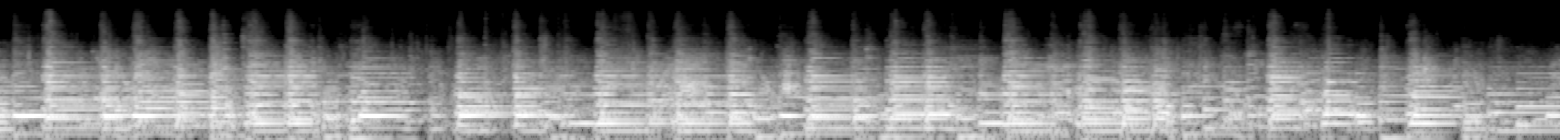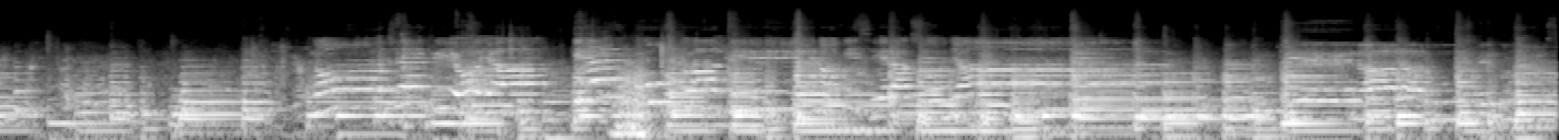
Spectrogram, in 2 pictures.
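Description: Live Cuban song on acoustic guitar, strummed and picked throughout. A woman's voice sings in passages, most clearly about two-thirds of the way through and again near the end.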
